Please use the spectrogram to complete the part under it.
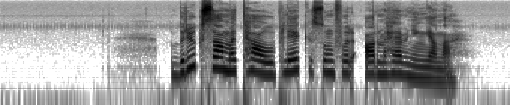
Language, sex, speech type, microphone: Norwegian, female, read, Sennheiser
